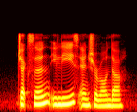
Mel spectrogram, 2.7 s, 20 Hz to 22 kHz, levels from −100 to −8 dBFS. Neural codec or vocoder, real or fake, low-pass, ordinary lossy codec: none; real; 7.2 kHz; none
